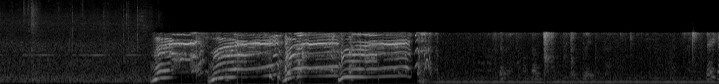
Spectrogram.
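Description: A man's voice giving a run of about five loud, drawn-out cries, each rising in pitch and lasting about a second, for some five seconds; after they stop, a steady low hum with a few faint clicks.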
